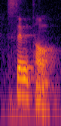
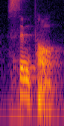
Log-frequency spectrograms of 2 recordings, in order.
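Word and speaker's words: symptom: 어, 그러면 자음이 세 개 겹치니까 중간 발음 하나 안 하잖아요. 그럼 얘도 발음 어떻게 해 줘야 맞겠어? 그렇지. 그렇게 해줘야 맞는 거죠. 그렇죠? 요거 발음 주여하죠. 심텀. 심텀 이렇게 해 줘야 맞는 거죠?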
